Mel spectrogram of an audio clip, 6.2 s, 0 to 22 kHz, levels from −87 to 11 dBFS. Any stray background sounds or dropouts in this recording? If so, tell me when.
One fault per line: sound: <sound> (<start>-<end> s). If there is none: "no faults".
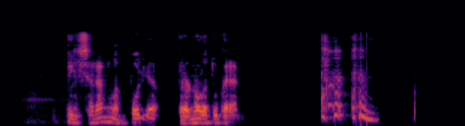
sound: cough (4.3-5.1 s)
